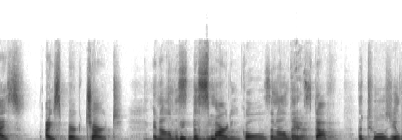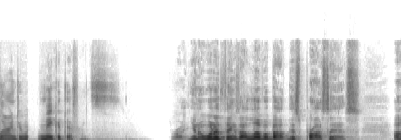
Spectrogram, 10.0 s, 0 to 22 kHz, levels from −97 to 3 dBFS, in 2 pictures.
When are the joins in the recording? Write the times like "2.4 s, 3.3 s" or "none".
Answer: 5.3 s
